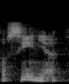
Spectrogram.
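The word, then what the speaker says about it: Rocinha: just this first word Rosina in Portuguese that's pronounced senior and this is one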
